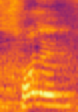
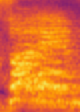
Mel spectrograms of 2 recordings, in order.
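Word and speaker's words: solemn: এল ই এন এন এল ই এন এন সলেম সলেম সলেম সলেম সলেম সলেম আমরা সলেম বলছি এর উচ্চারণ নেই এখানে এইচ ওয়াই এইচ ওয়াই সবাই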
